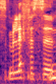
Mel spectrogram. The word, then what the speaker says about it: Maleficent: And then after him was Zara Larsson, who, as I said, was dressed as, how do you pronounce it again? – Maleficent. – Maleficent, who she looked fucking amazing.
